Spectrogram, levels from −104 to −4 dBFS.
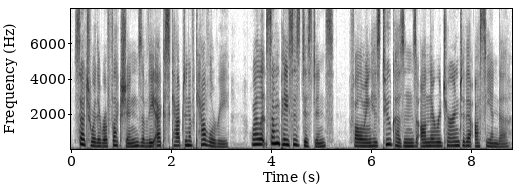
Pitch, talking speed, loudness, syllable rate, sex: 215 Hz, 170 wpm, -17 LUFS, 5.2 syllables/s, female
